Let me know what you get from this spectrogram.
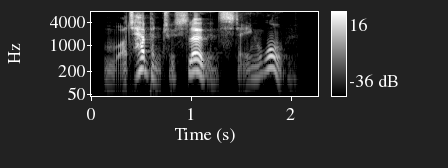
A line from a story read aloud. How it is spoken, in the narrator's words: he growls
